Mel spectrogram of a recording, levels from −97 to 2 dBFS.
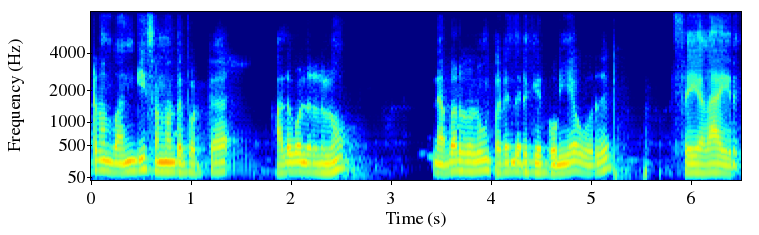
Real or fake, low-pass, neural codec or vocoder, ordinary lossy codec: fake; none; codec, 16 kHz, 1 kbps, X-Codec, HuBERT features, trained on general audio; none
